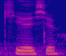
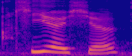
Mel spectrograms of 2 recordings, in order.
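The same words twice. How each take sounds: First: The final vowel is relaxed and weakly pronounced. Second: The final vowel is fully and clearly pronounced. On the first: "I just say Kirche, like it's very like very relaxed at the back of the throat" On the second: "especially in the older dialect, ... a very pronounced e"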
